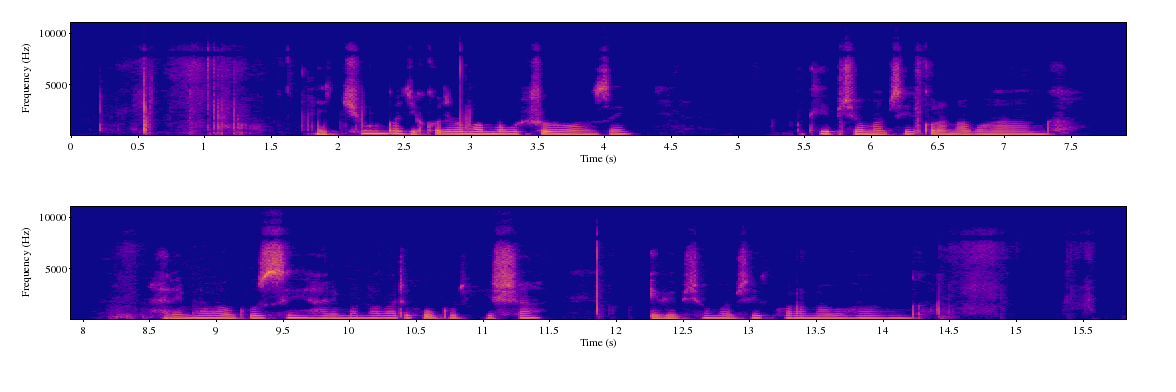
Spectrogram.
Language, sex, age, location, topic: Kinyarwanda, female, 36-49, Musanze, finance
